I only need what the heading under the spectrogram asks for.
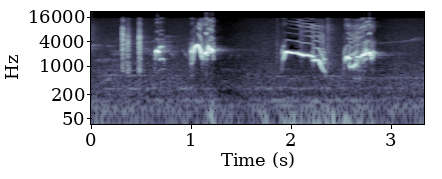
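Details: White-rumped shama song used for training in many forest voices: a few loud, separated phrases that mix rich, slurred whistles with harsher, buzzy notes, with short pauses between them.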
